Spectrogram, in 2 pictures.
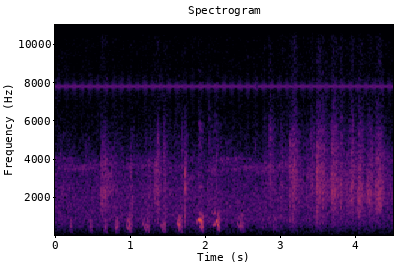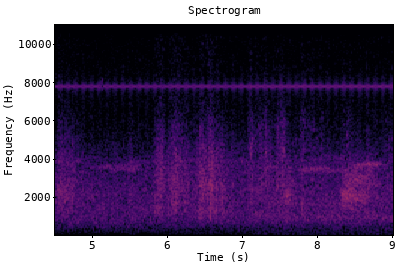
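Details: A playful red fox mating pair, caught on a trail camera on wooded land in Hendersonville, North Carolina, gives a quick run of sharp, hoarse yaps that fade into softer, scattered calls.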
